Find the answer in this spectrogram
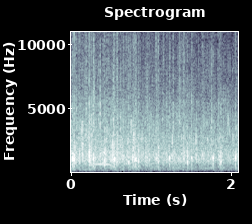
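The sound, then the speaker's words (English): Steady, dense applause from a festival audience for author Colson Whitehead, many hands clapping at once in a continuous crackling wash that holds an even, fairly loud level throughout. “Big round of applause for the extraordinary Colson Whitehead.”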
